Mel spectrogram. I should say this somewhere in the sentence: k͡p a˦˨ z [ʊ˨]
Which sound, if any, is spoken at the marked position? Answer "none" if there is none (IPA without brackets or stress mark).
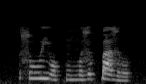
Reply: ʊ˨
